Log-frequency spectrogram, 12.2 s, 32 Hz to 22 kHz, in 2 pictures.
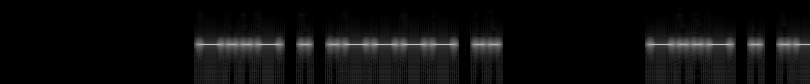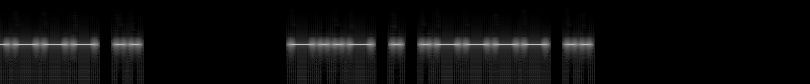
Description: Morse code, heard as a keyed tone, about 22 wpm, 700 Hz. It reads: XE1I XE1I XE1I
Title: DXCC-100 Call Signs - 4 Characters - Repeated 3x - 22wpm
